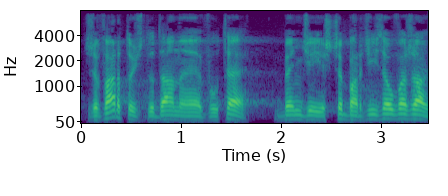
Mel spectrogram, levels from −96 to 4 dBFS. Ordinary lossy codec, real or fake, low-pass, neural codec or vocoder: Opus, 64 kbps; real; 7.2 kHz; none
